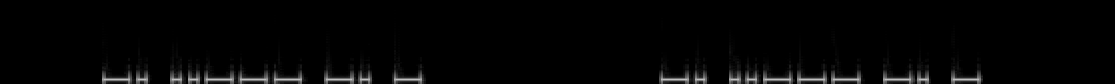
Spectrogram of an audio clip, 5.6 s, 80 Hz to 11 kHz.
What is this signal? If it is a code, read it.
Morse code, heard as a keyed tone, about 28 wpm, 700 Hz. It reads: N2NT N2NT
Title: Easy Call Signs Repeated 2x - 28wpm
